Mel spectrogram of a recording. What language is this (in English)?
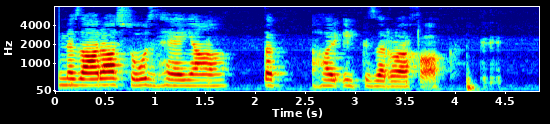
Urdu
